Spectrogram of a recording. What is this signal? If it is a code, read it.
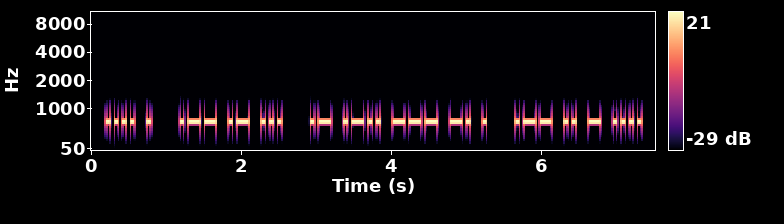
Morse code, heard as a keyed tone, about 22 wpm, 700 Hz. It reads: HE WAS ALONE WITH
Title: Sentences from Top 1000 Words - Review Part 4 - 22wpm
